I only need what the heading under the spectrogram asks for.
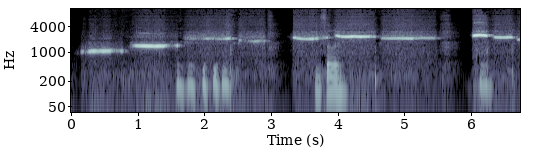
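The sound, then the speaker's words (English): A person whistles a slow, eerie tune of long held notes that climb upward in steps, clear, with brief low vocal sounds murmuring underneath at moments. The whistler is making up a random spooky tune. “Yeah, and you can hear like an ominous whistling in the back.”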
